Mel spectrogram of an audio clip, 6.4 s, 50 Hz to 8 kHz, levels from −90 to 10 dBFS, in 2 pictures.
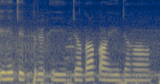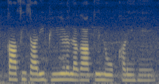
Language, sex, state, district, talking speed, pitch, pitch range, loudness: Hindi, female, Bihar, Saharsa, 140 wpm, 200 Hz, 190-210 Hz, -21 LUFS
